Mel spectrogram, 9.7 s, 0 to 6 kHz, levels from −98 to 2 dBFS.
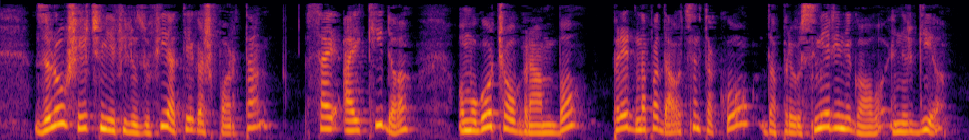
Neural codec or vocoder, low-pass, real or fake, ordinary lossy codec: codec, 16 kHz, 16 kbps, FreqCodec, larger model; 5.4 kHz; fake; MP3, 32 kbps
